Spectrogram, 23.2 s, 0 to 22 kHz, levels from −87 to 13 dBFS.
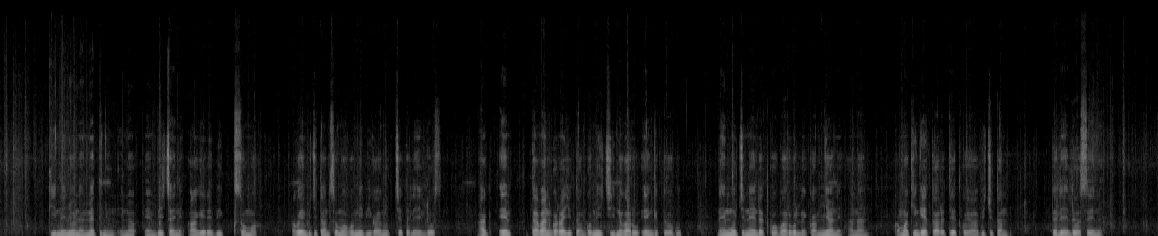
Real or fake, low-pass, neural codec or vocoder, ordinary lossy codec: real; none; none; none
